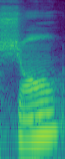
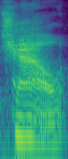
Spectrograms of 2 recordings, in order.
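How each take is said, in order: First: It is said with a different, Portuguese-like vowel. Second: It is said like the English word chow. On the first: The speaker calls it right. "but it's pronounced Chão" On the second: The speaker calls it wrong. "It looks like"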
